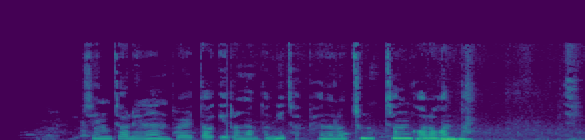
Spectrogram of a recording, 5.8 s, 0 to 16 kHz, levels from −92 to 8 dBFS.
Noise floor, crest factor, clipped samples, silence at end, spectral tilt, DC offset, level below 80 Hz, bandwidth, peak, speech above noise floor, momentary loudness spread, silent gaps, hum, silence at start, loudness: -68 dBFS; 18 dB; under 0.1%; 0.1 s; -6.5 dB/octave; under 0.1%; -66 dBFS; 11.5 kHz; -20 dBFS; 32 dB; 14 LU; none; none; 0.8 s; -37 LUFS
